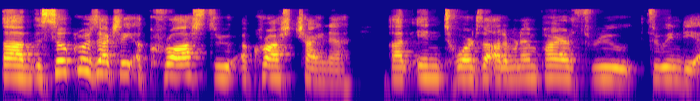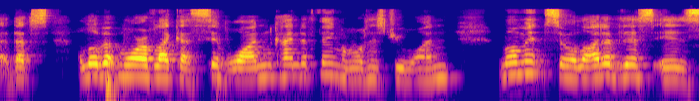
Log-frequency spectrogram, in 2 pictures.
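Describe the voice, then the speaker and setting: Against a quiet background, a woman talks at a fairly quick pace, her pitch medium and her pitch variation ordinary. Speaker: history professor. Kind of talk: lecture. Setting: video call. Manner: fast; casual, many fillers.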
